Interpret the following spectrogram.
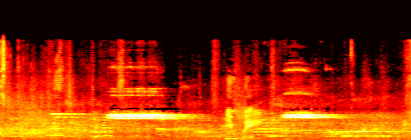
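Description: Many people talking at once in a gym, with two short high-pitched tones, about two seconds and about four and a half seconds in.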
